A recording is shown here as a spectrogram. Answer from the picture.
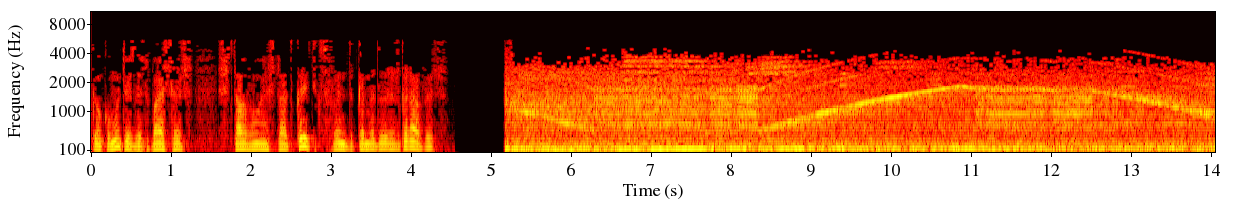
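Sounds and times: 
speech: 0.0 - 4.5
fire engine and ambulance sirens wailing on the way to a burning train: 5.2 - 14.0
rush hour heavy traffic rumble: 5.2 - 14.0.

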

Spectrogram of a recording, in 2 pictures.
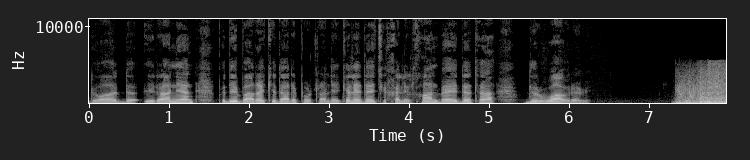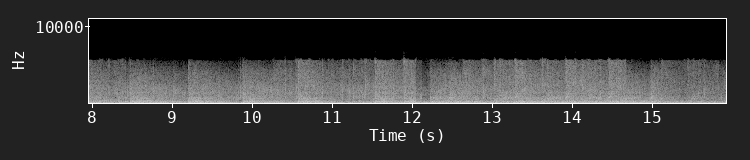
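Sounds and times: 
speech: 0.0 - 6.4, 7.3 - 8.0
gunfire during a militant attack on government buildings in Ramadi: 7.3 - 15.9.

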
